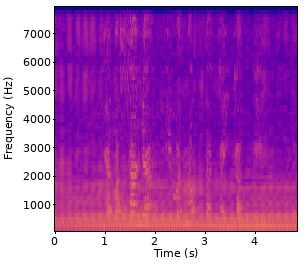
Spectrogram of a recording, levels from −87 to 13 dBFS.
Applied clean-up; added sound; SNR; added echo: none; Boat, Water vehicle; -4 dB; reverberation time 0.2 s.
